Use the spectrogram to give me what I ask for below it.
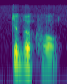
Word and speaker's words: duplicable: You know, and the other thing too is holding big events technically is not duplicable. Did I say that right? Duplicable. – Correct.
